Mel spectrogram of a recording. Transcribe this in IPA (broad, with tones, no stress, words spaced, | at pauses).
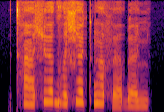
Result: kʰã˧ɐ̯ ɬø˦ɐ̯ɡu˧ɐ̯ɕœ˦ tʼũ˦ɐ̯ fœ˨ɐ̯ɓœ˧ɲ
